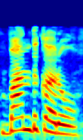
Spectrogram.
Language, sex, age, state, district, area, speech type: Dogri, female, 18-30, Jammu and Kashmir, Udhampur, rural, read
